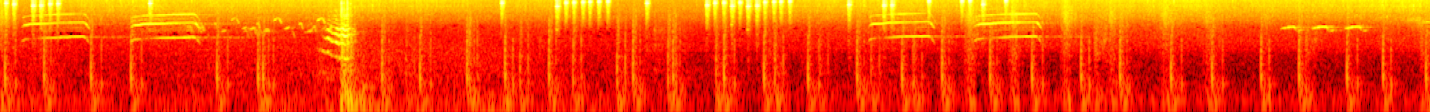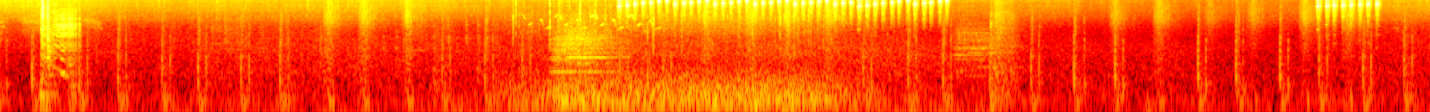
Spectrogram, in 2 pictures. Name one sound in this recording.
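Footsteps tread steadily on the ground.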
